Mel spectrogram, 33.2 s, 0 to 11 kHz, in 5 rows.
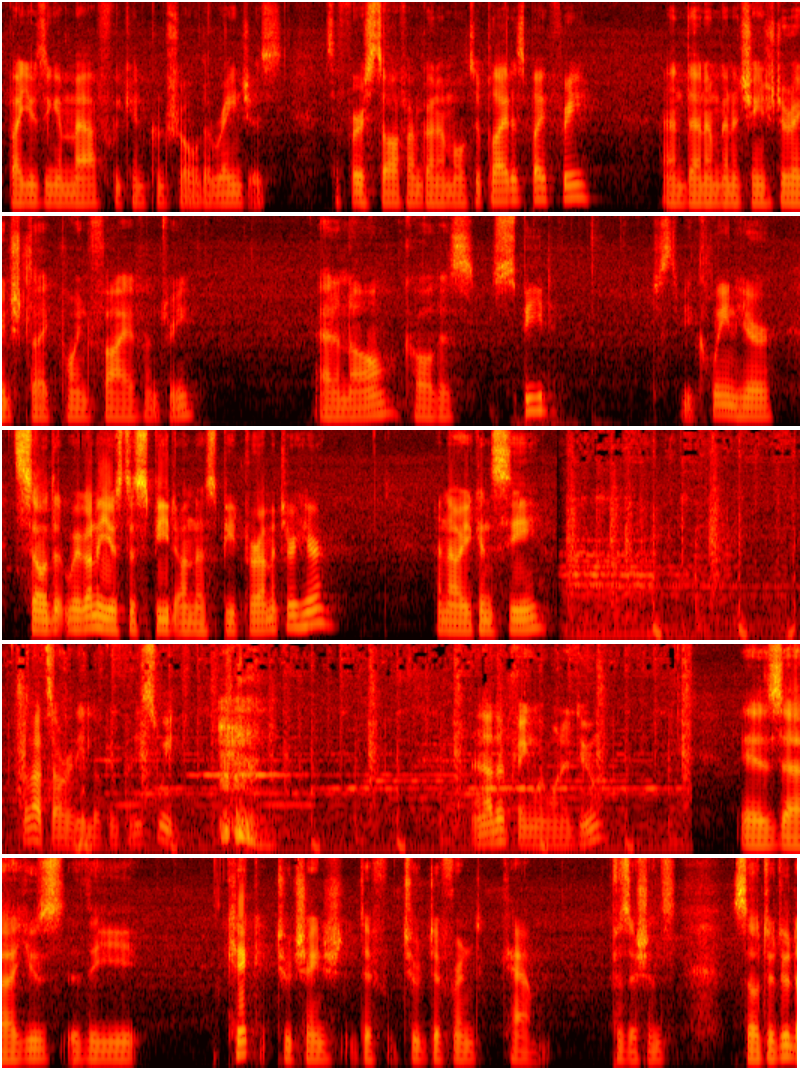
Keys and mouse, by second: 0.0 drag, 0.5 drag, 1.7 click, 2.6 drag, 3.2-5.7 drag, 5.9-7.4 drag, 7.6 click, 8.6 click, 9.2 alt+n, 9.4 alt+drag, 9.8-10.2 alt+drag, 10.3 alt+click, 12.0 middle click, 12.4 click, 13.3 ctrl+1, 13.3-13.9 drag, 14.0-15.4 drag, 17.6 click, 20.7 click, 21.6 click, 24.6 click, 25.5 click, 26.9 click, 27.9 click, 28.2 click, 28.7 middle click, 29.6 click, 30.1 click, 30.9-31.9 drag, 33.0 middle click.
